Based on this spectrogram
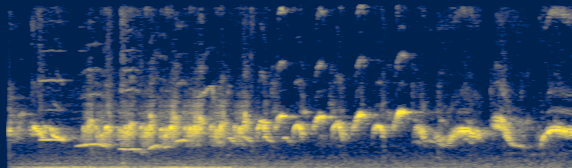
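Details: Tame caged Chinese hwamei, over five years in the cage, singing well after feeding: a continuous, rich run of varied whistled and warbled notes sliding up and down briskly, faint low hum early on.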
